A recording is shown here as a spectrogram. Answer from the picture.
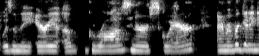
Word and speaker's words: Grosvenor: And I remember getting in a taxi, and I'm like, I'm going to like Guvesonairs. Yeah, just because it's in English doesn't mean that we can say it correctly.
